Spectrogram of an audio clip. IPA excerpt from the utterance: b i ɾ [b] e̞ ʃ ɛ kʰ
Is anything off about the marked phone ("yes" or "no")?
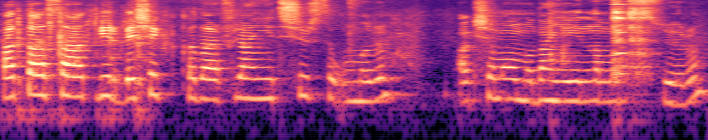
no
